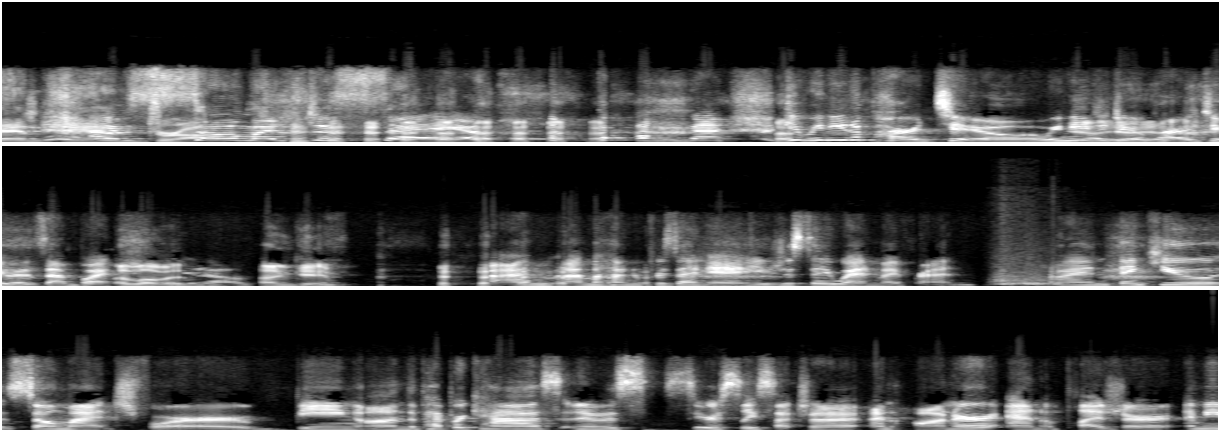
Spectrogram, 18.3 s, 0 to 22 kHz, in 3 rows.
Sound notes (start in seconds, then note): 0.7 laughing; 1.4 both laughing; 8.3 laughing; 11.0 air whooshing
